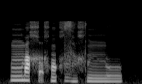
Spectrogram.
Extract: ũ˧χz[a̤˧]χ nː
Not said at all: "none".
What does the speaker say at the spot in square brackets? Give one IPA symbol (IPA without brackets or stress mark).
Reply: a̤˧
